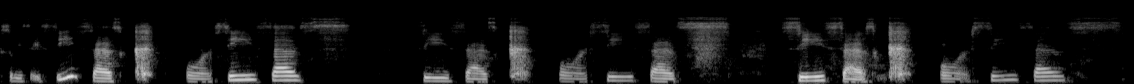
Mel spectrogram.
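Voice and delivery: C says k clipped, C says s drawn out slowly; k short and hard, s slow and long; letter sounds. Shown as a demonstration. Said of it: "remind ourselves of the sounds".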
